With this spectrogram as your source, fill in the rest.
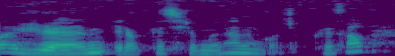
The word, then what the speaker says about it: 人: 가볍게 그냥 른 이렇게 발음을 하시면 되기 때문에 네, 약간 꽈다라는 느낌만 주시게 발음을 하시면 됩니다.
